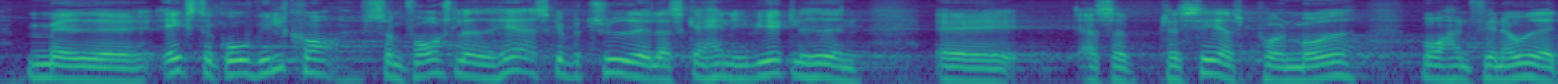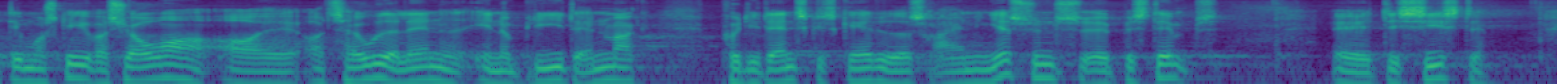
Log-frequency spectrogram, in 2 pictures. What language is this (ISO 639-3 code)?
dan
